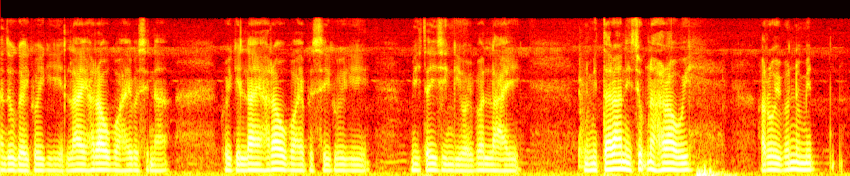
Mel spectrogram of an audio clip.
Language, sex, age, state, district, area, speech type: Manipuri, male, 45-60, Manipur, Tengnoupal, rural, spontaneous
